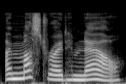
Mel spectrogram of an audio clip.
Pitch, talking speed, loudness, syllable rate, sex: 230 Hz, 235 wpm, -14 LUFS, 4.3 syllables/s, female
